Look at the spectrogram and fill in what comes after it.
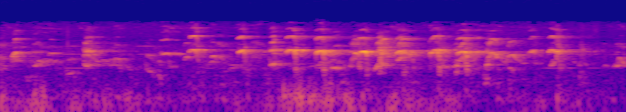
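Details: A Lagotto Romagnolo in Osteria Grande gives a rapid run of high, excited yips and short barks mixed with whines.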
